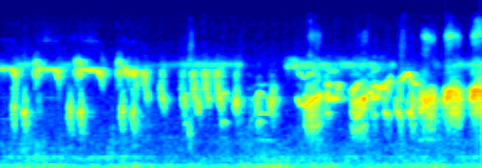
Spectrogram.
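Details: Somewhat distant-sounding song of a caged Chinese hwamei singing with tail spread: rapid chattering, repeated bursts of short notes, then fuller whistled phrases, over a faint steady background hum.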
